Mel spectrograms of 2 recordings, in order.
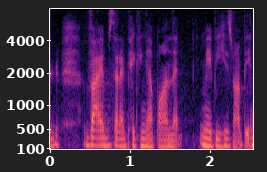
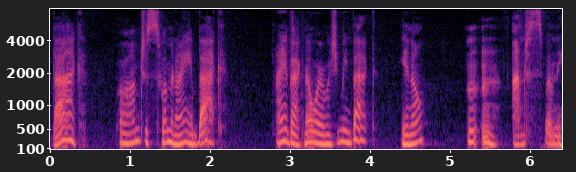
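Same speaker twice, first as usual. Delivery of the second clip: higher, sassy disbelief; incredulous sass; 5 semitones higher than usual. Retold or imitated. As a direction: push back, amused and baffled. Incredulous retort to him.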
